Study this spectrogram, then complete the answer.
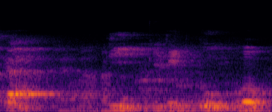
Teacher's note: Jadi ketika kita sebutkan huruf kaf tempat keluarnya sedikit di bawah huruf qaf, yakni persentuhan antara pangkal lidah dengan langit-langit yang keras dan yang lunak sekaligus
